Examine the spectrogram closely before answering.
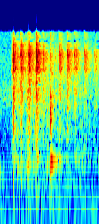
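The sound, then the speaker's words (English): Typewriter typing: a steady, even run of many crisp key strikes at a quick, regular pace, fairly faint, with no talk. “Finish typing it and I'll sign it.”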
